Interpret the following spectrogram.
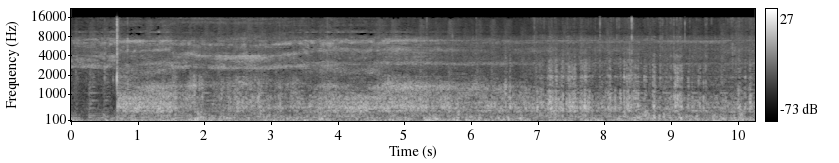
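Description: Handheld butane torch on a cassette gas canister lit with a sharp click about a second in, then the flame burning with a steady rushing hiss.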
